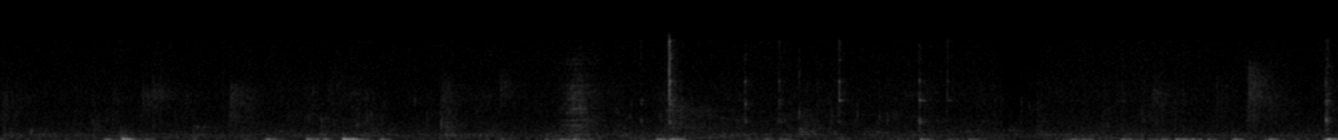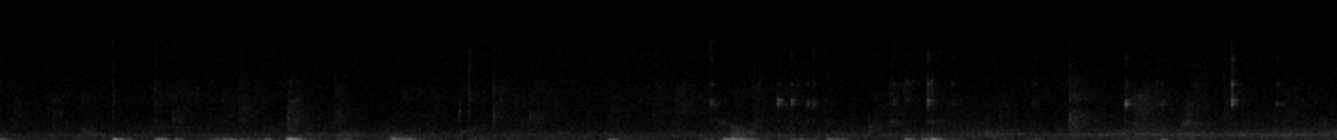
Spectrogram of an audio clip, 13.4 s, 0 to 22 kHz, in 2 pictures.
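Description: A glass mason jar holding match sticks is gently tapped in an irregular series of soft, quick taps. Each tap gives a short, dull knock centered near 220 Hz with a brief bright click on top, dying away almost at once against a faint background hiss.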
